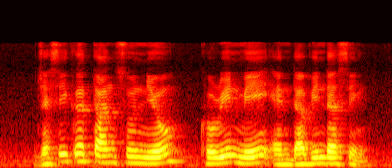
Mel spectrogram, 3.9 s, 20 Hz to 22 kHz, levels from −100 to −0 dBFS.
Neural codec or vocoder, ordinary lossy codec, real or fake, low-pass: none; none; real; none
